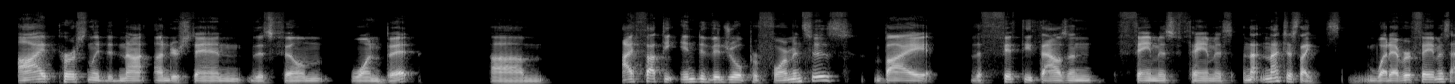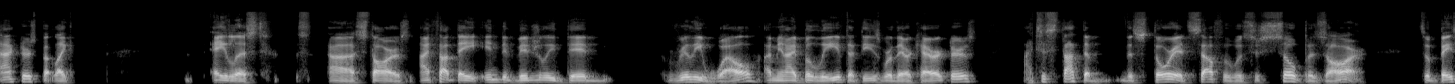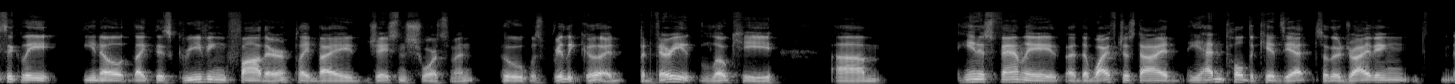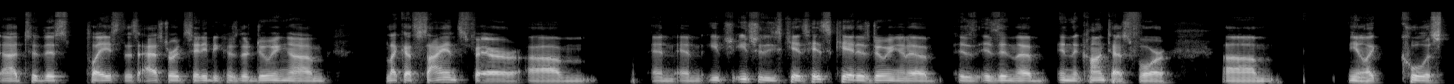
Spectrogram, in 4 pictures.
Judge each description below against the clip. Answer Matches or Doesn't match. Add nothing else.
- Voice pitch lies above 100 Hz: Doesn't match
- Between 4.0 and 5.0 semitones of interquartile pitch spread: Doesn't match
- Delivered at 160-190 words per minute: Doesn't match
